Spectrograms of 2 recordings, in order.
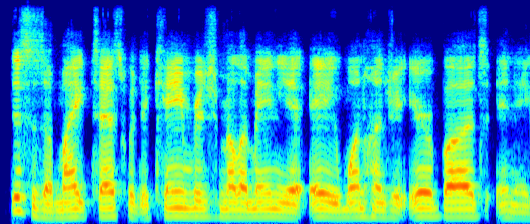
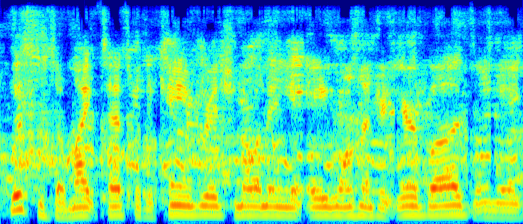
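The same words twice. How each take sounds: First: The voice is heard with quiet surroundings. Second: The voice is heard over crowd noise. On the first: "in a quiet location" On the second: "in a crowded location"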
